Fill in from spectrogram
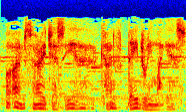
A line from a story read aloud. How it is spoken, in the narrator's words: knew that her voice sounded strange as she said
